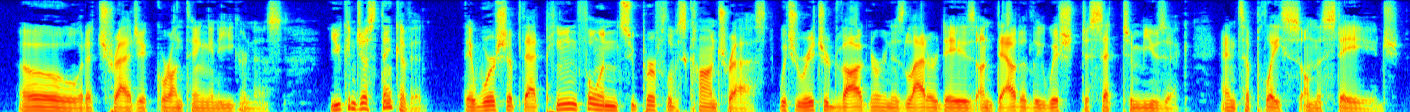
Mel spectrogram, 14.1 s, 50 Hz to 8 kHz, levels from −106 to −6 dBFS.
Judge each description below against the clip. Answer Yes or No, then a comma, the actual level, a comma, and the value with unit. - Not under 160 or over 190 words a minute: Yes, average, 180 wpm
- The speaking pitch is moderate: No, very low, 90 Hz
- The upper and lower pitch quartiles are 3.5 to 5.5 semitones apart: No, average, 3.0 semitones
